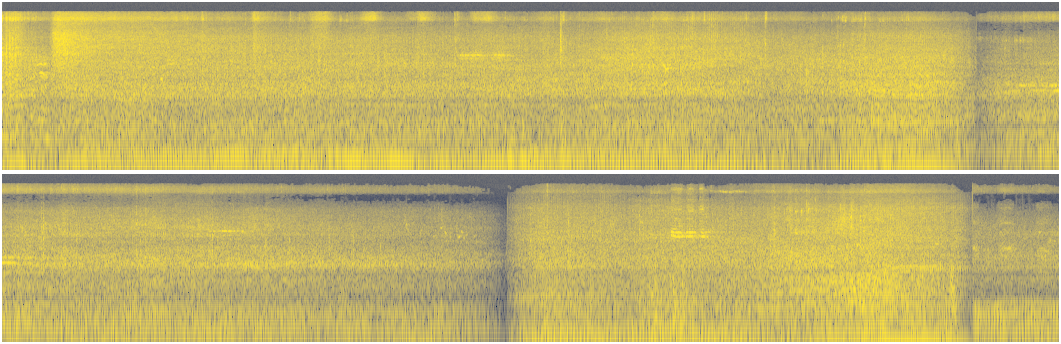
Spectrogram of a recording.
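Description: Small motor scooter's engine running as it rides along a street, with a steady low rumble of engine, road and wind. The sound drops out suddenly twice, about halfway and about two-thirds of the way through.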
